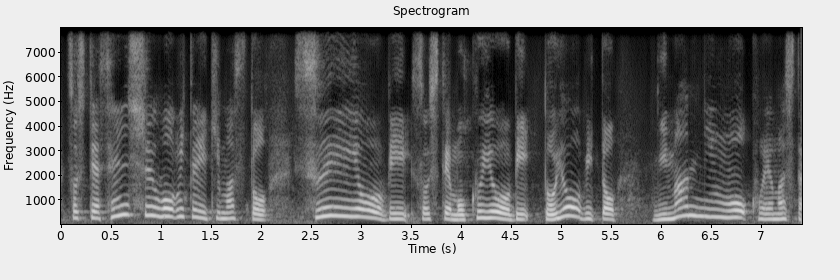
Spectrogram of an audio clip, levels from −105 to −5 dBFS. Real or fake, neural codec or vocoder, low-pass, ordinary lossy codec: fake; codec, 16 kHz, 4 kbps, X-Codec, HuBERT features, trained on general audio; none; none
